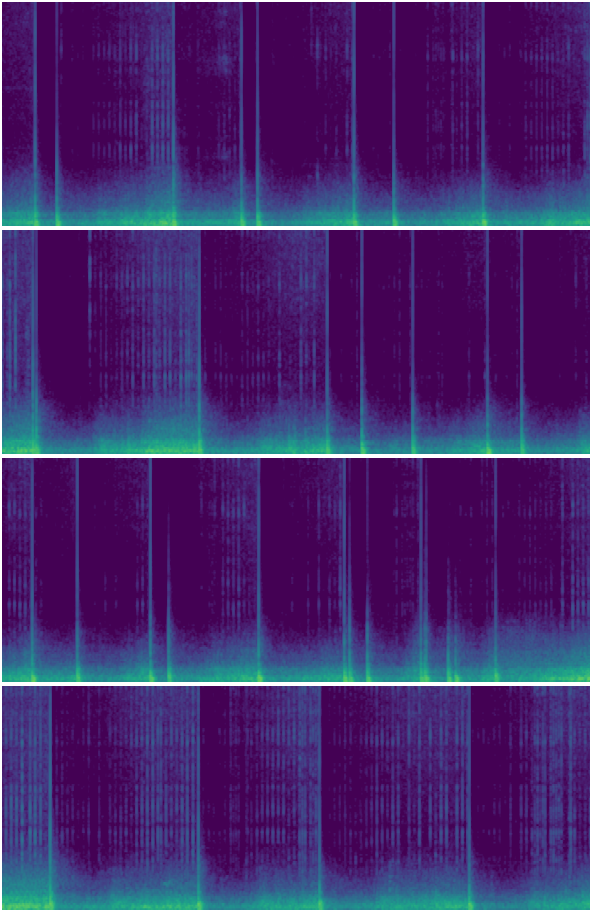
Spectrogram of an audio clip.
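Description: Fireworks display: aerial shells bursting in a long run of sharp bangs, one to several a second, over a low rumble that fills the gaps between them.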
